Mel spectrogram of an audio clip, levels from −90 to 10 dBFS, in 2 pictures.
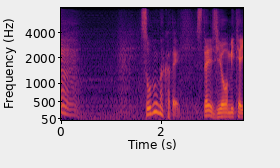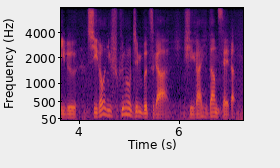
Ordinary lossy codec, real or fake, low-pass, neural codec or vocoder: none; fake; none; codec, 16 kHz, about 1 kbps, DyCAST, with the encoder's durations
